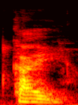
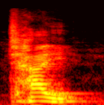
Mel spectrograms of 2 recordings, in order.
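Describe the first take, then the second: First: The word starts with a k sound. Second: The word starts with a j sound. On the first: The speaker calls it wrong. "I am प्रोनाउंसिएटिंग it काई" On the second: The speaker calls it right. "इसका जो नाम होता है झाई होता है"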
